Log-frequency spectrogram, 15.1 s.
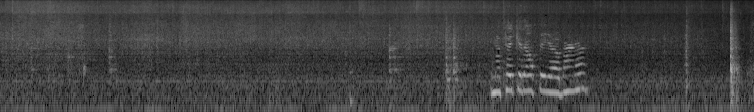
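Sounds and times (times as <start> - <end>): food sizzling in a skillet: 0.0 - 15.0
spatula stirring food: 0.2 - 4.2.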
